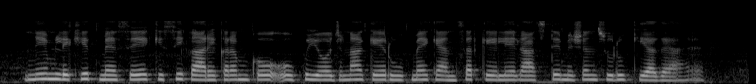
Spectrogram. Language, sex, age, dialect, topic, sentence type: Hindi, female, 41-45, Hindustani Malvi Khadi Boli, banking, question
